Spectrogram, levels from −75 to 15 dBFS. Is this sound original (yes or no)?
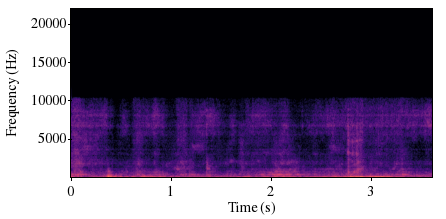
no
